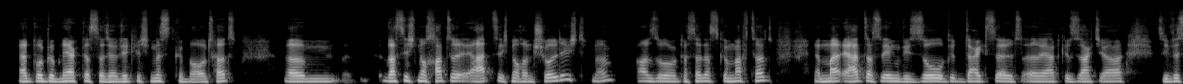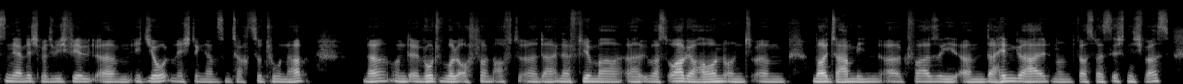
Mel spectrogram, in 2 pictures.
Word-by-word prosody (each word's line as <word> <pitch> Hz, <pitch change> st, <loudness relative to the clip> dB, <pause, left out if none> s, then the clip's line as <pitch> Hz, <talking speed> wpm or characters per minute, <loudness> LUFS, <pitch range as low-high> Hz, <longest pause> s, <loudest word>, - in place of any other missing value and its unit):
Er 135 Hz, -, +3 dB
hat 135 Hz, +1 st, -1 dB
wohl 145 Hz, -, +6 dB
gemerkt, 140 Hz, +1 st, +4 dB
dass 140 Hz, -6 st, +1 dB
er 135 Hz, -, +3 dB
da 130 Hz, 0 st, +2 dB
wirklich 135 Hz, -1 st, -2 dB
Mist 145 Hz, -1 st, -1 dB
gebaut 125 Hz, 0 st, -2 dB
hat. 155 Hz, +2 st, +1 dB, 0.5 s
Ähm, 135 Hz, 0 st, +2 dB
w -, -, -20 dB, 0.3 s
was 150 Hz, +1 st, +4 dB
ich 170 Hz, -, +2 dB
noch 155 Hz, -1 st, +1 dB
hatte, 155 Hz, 0 st, +3 dB
er 130 Hz, -, +3 dB
hat 145 Hz, +3 st, +3 dB
sich 145 Hz, -6 st, -4 dB
noch 140 Hz, -2 st, 0 dB
entschuldigt, 160 Hz, -, -1 dB
ne? 170 Hz, +6 st, -5 dB, 0.2 s
Also, 140 Hz, -2 st, 0 dB
dass 135 Hz, -1 st, -6 dB
er 145 Hz, -, +3 dB
das 150 Hz, -5 st, -2 dB
gemacht 150 Hz, +2 st, -2 dB
hat. 175 Hz, +1 st, +1 dB, 0.4 s
Er 135 Hz, -, -2 dB
mei 140 Hz, +2 st, +6 dB
er 130 Hz, -, +5 dB
hat 150 Hz, +2 st, +4 dB
das 150 Hz, -6 st, +1 dB
irgendwie 140 Hz, -3 st, +2 dB
so 140 Hz, +3 st, +3 dB
gedeichselt, 140 Hz, 0 st, 0 dB
äh, 130 Hz, 0 st, 0 dB
er 130 Hz, -, +2 dB
hat 135 Hz, -1 st, -4 dB
gesagt: 135 Hz, -1 st, -1 dB
„Ja, 135 Hz, +1 st, 0 dB, 0.3 s
Sie 135 Hz, 0 st, -2 dB
wissen 145 Hz, 0 st, 0 dB
ja 135 Hz, -, +2 dB
nicht, 135 Hz, -1 st, -2 dB
mit 130 Hz, -1 st, -4 dB
wie 130 Hz, -, -2 dB
viel, 135 Hz, 0 st, -1 dB
ähm, 125 Hz, -1 st, -2 dB
Idioten 140 Hz, +2 st, 0 dB
ich 130 Hz, -3 st, -4 dB
den 130 Hz, -1 st, -8 dB
ganzen 120 Hz, +1 st, -7 dB
Tag 120 Hz, -1 st, -7 dB
zu 135 Hz, -, -5 dB
tun 120 Hz, -1 st, -4 dB
habe“, 145 Hz, +3 st, +1 dB, 0.5 s
ne? 140 Hz, +4 st, +1 dB
Und 135 Hz, -5 st, -2 dB
er 130 Hz, -, 0 dB
wurde 140 Hz, +1 st, +3 dB
wohl 130 Hz, -1 st, +3 dB
auch 130 Hz, -, -2 dB
schon 130 Hz, +2 st, -5 dB
oft, 125 Hz, -1 st, -10 dB
äh, 130 Hz, -1 st, -5 dB
da 125 Hz, -1 st, -2 dB
in 135 Hz, -, -4 dB
der 125 Hz, -, 0 dB
Firma, 125 Hz, -1 st, 0 dB
äh, 120 Hz, -1 st, -2 dB
übers 125 Hz, -3 st, -4 dB
Ohr 140 Hz, 0 st, +6 dB
gehauen 125 Hz, +1 st, +3 dB
und, 125 Hz, -2 st, -3 dB
ähm, 125 Hz, -1 st, -4 dB, 0.3 s
Leute 130 Hz, -2 st, +5 dB
haben 125 Hz, +1 st, +3 dB
ihn, 125 Hz, 0 st, -2 dB
äh, 130 Hz, -1 st, -4 dB
quasi, 130 Hz, 0 st, -2 dB
ähm, 120 Hz, -1 st, -1 dB
da 125 Hz, -1 st, +2 dB
hin 140 Hz, +3 st, +4 dB
gehalten 130 Hz, -2 st, +2 dB
und 115 Hz, 0 st, -7 dB
was 125 Hz, -1 st, -3 dB
weiß 120 Hz, -1 st, -3 dB
ich 135 Hz, -2 st, -3 dB
nicht 125 Hz, -4 st, -3 dB
was. 140 Hz, +4 st, -1 dB
135 Hz, 235 wpm, -24 LUFS, 125-140 Hz, 0.5 s, wohl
